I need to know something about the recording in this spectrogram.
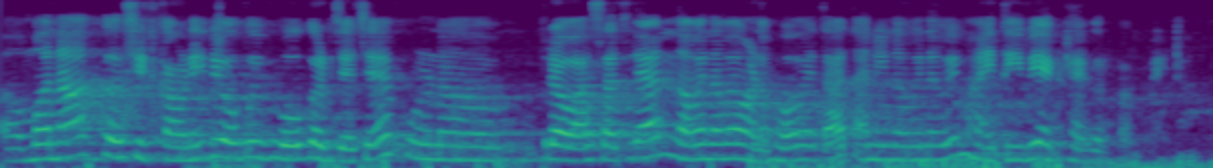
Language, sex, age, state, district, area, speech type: Goan Konkani, female, 18-30, Goa, Quepem, rural, spontaneous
